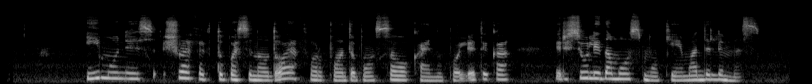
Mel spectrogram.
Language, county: Lithuanian, Marijampolė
